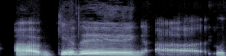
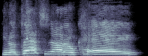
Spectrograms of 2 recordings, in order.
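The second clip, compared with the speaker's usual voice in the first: higher, louder indignant snap; angry retort; 7 semitones higher, 5 dB louder than usual. Retold or imitated. Showing the reactive way she might answer, higher and louder indignant snap. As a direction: put the other person in their place. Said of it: "rather than go".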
